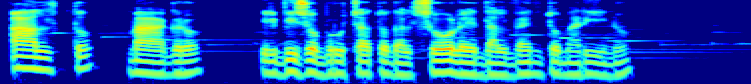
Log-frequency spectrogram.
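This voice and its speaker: A man reading a literary novel aloud as an audiobook, in a measured, steady way. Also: sits low. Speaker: audiobook narrator. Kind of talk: scripted literary narration.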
